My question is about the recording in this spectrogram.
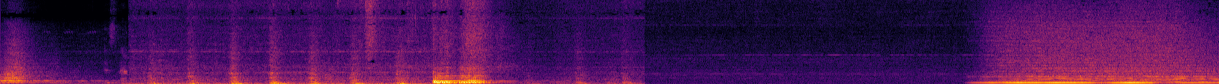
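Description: Steam locomotive hissing and chuffing in irregular strokes, with a short whistle blast about four seconds in. The sound cuts off about halfway through, and after a three-second pause a steady held tone starts near the end.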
